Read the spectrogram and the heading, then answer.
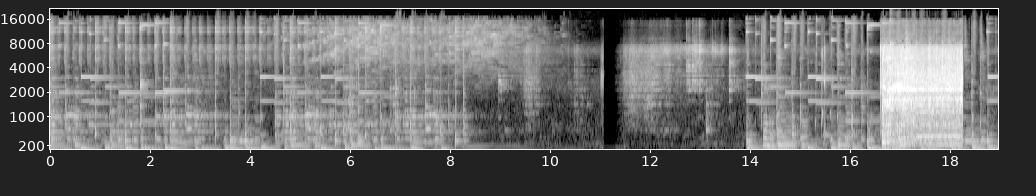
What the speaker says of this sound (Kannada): ಈಗ ಈ ಎಲ್ಲ ವಸ್ತುಗಳನ್ನ ಹಾಕಿ ರುಬ್ಕೊಂಡು ಮಸಾಲೆಯನ್ನು ರೆಡಿ ಮಾಡ್ಕೊಳ್ಳೋಣ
